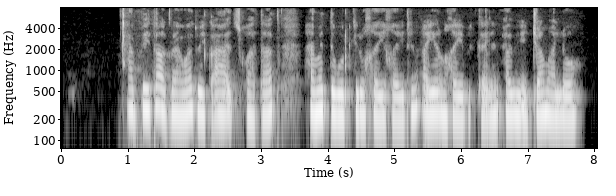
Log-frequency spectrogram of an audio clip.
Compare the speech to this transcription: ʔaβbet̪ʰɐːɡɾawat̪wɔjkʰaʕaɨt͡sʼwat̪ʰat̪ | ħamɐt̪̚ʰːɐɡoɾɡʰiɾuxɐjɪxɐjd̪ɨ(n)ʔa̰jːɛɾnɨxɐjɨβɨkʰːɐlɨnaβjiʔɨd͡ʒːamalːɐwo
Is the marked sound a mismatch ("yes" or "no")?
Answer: no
